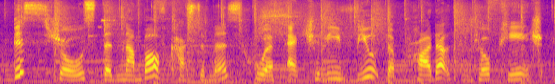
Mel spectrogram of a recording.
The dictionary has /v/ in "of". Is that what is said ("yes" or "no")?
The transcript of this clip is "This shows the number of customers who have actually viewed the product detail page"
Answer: no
